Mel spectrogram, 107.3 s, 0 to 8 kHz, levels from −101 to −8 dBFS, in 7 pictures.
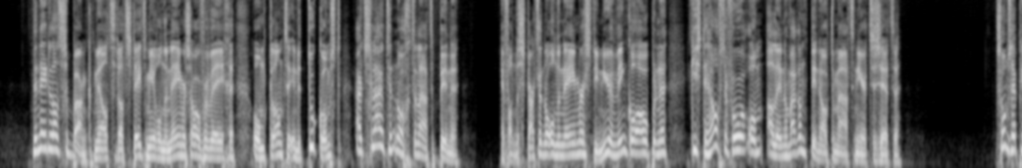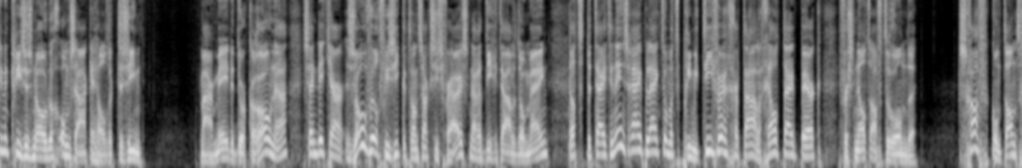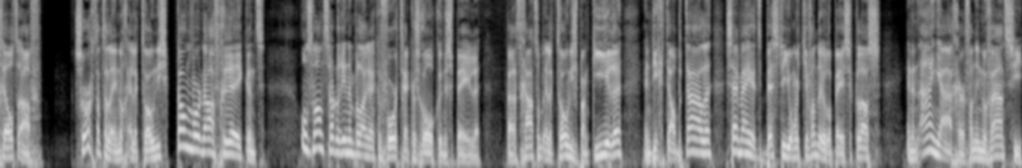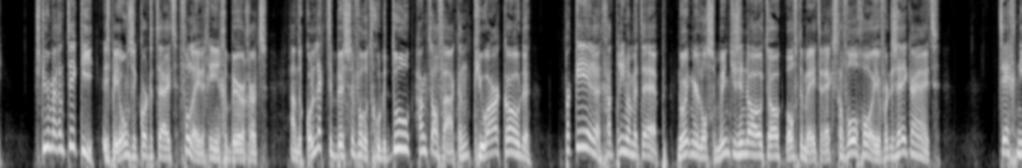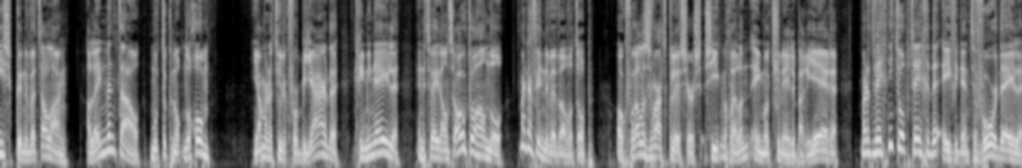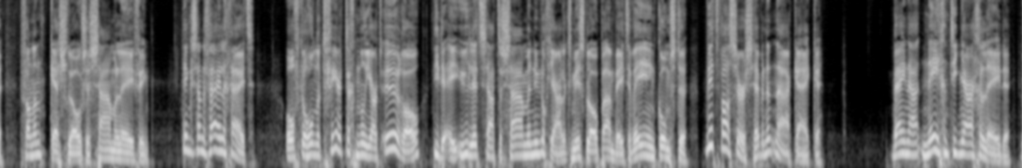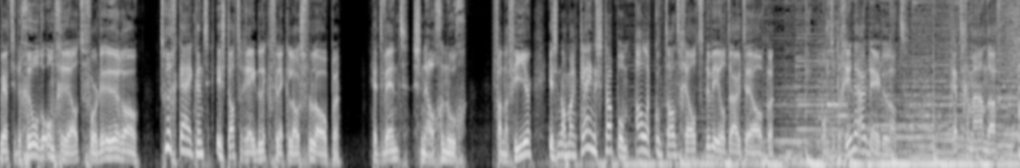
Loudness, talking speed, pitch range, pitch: -24 LUFS, 165 wpm, 105-175 Hz, 135 Hz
